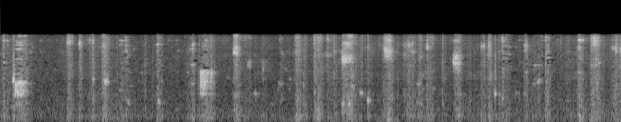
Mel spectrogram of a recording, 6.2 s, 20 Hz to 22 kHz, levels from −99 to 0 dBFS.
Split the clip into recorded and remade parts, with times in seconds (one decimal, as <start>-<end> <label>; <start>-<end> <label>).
0.0-0.6 recorded; 0.6-1.2 remade; 1.2-2.1 recorded; 2.1-5.0 remade; 5.0-5.6 recorded; 5.6-6.2 remade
